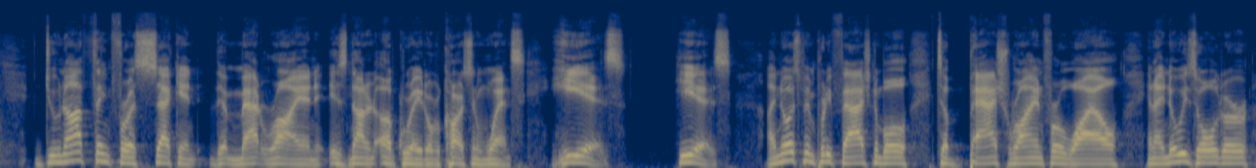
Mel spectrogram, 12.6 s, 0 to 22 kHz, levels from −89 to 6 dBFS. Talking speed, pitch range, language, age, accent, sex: 175 wpm, 125-155 Hz, English, 40-59, American, male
